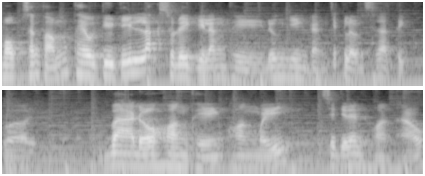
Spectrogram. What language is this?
Vietnamese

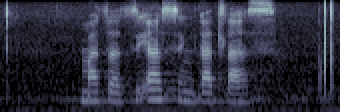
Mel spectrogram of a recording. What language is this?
Southern Sotho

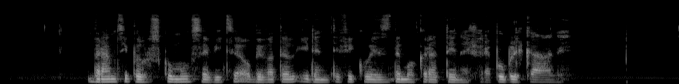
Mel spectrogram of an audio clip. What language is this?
Czech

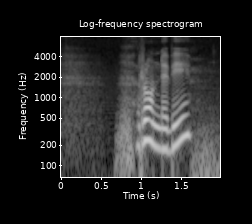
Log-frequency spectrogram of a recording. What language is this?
Swedish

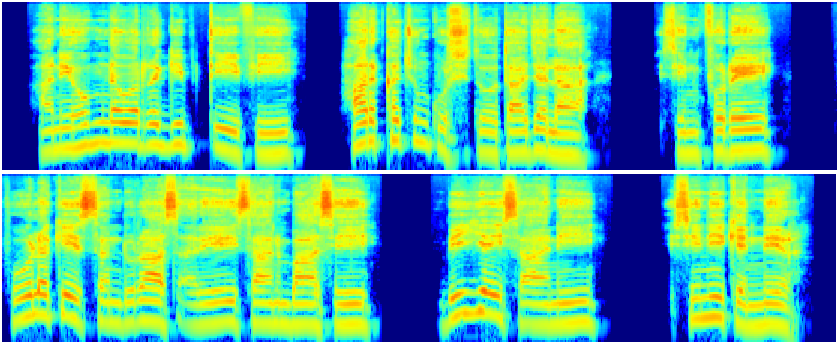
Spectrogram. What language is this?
Oromo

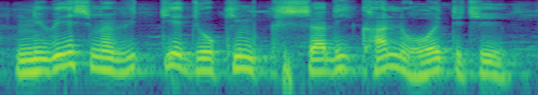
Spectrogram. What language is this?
Maithili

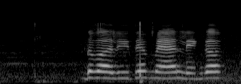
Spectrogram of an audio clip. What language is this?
Punjabi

